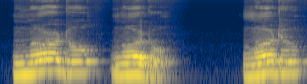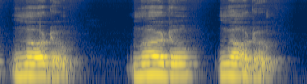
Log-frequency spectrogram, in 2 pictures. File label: "ngurdu-ngurdu", Dhurga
